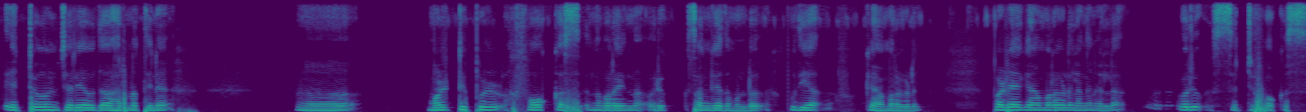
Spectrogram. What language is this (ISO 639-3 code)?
mal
